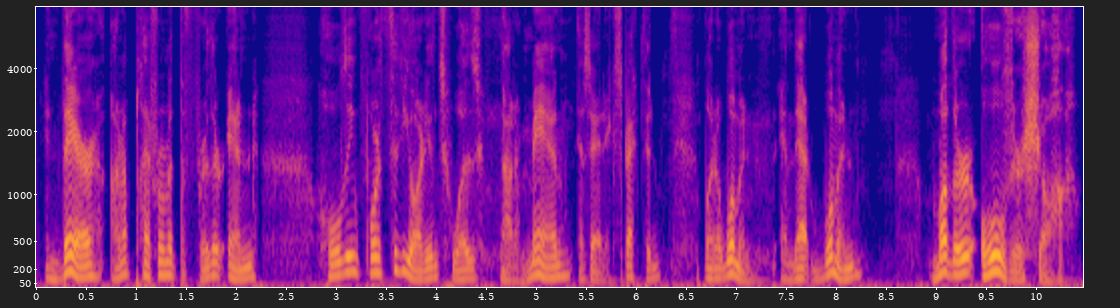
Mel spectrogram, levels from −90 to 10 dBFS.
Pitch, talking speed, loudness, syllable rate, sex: 110 Hz, 160 wpm, -20 LUFS, 5.4 syllables/s, male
